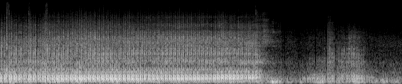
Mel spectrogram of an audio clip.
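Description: A 1340 cc motorcycle engine runs with a loud, rapid, throbbing beat close by, holding steady before dropping off abruptly into quieter idle and ambient rumble.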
